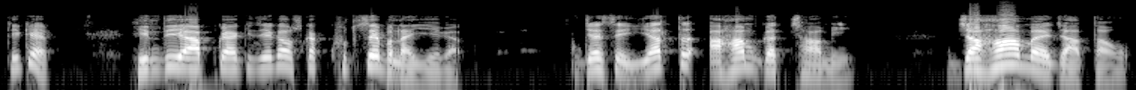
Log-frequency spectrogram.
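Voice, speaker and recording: A man's voice: sits high, sharp tone, dry recording, lo-fi sound. A man teaching a Sanskrit exam-prep lesson, patiently repeating each word and its meaning step by step and giving learners direct instructions.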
